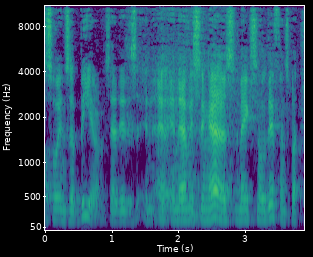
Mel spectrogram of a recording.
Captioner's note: audience chuckling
